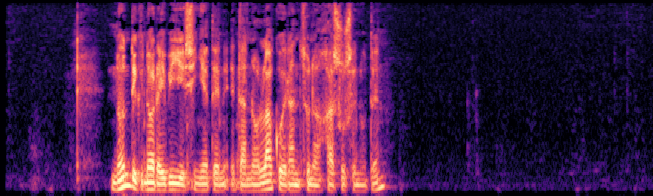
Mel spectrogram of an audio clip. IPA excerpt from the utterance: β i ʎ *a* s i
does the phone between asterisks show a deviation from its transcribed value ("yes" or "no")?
yes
